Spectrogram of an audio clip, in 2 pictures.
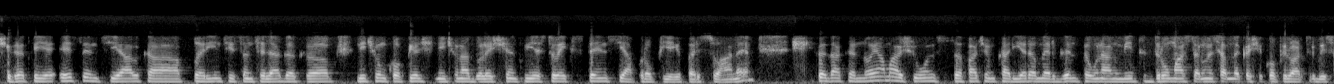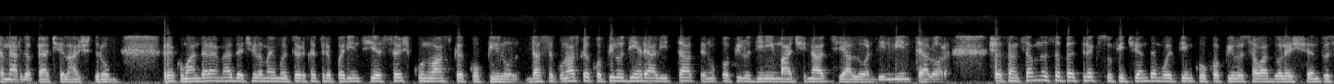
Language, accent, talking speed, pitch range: Romanian, native, 200 wpm, 130-150 Hz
